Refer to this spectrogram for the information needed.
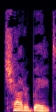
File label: pronunciation US ENGLISH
